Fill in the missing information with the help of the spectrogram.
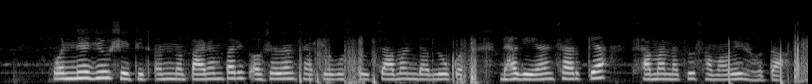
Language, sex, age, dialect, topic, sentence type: Marathi, female, 36-40, Southern Konkan, agriculture, statement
